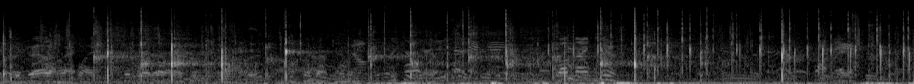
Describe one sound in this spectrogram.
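Paddles sharply hit a plastic ball back and forth outdoors.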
